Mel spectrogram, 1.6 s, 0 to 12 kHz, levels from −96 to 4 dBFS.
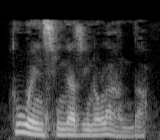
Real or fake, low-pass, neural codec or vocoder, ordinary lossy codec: fake; 7.2 kHz; codec, 16 kHz, 16 kbps, FunCodec, trained on Chinese and English, 50 frames a second; AAC, 32 kbps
